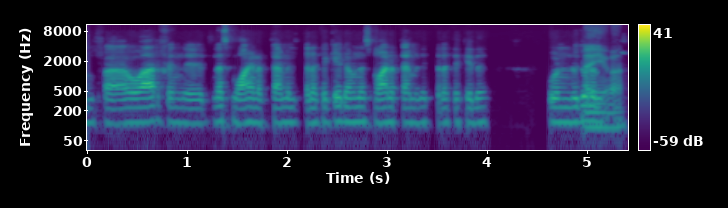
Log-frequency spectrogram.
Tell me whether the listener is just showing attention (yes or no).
yes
